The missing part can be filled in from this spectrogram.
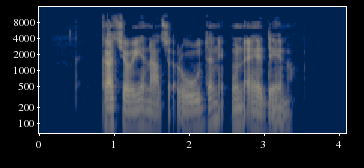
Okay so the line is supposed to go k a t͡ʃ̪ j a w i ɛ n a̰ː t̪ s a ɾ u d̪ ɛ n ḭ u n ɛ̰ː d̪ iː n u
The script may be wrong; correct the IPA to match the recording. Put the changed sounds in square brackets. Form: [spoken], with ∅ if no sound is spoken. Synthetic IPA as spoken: k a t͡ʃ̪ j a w i ɛ n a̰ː t̪ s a ɾ [uː] d̪ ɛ n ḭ u n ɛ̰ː d̪ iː n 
